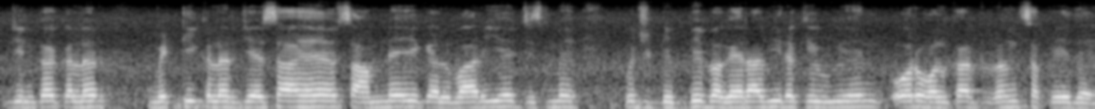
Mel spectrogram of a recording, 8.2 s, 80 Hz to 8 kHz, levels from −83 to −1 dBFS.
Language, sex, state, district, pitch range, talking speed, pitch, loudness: Hindi, male, Bihar, Darbhanga, 140-150 Hz, 175 wpm, 145 Hz, -14 LUFS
